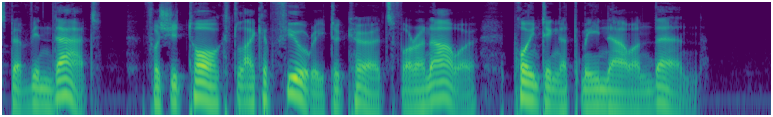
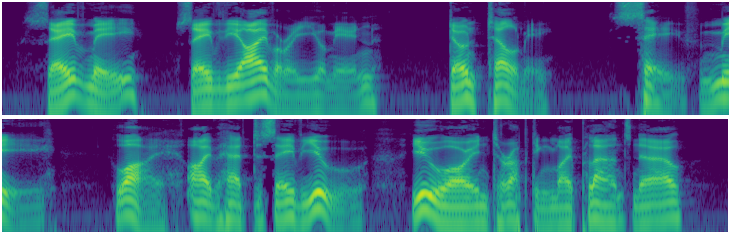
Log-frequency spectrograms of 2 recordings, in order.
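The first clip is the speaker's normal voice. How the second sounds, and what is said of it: Deep male character voice. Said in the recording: “Kurt's deep voice”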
